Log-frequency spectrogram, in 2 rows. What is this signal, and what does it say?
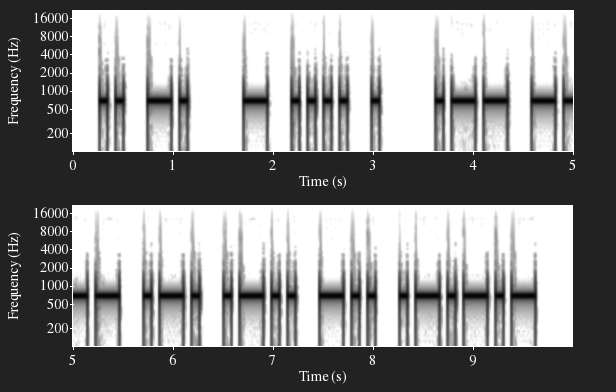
Morse code, heard as a keyed tone, about 15 wpm, 700 Hz. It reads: IN THE WORLD.
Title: Sentences from Top 700 Words 15wpm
